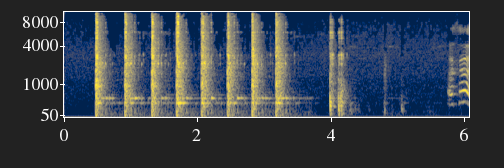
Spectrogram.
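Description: Rubber mallet striking a soap stamp pressed onto a bar of soap on a timber board: eight steady blows about two and a half a second, then a pause and two quick taps together.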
